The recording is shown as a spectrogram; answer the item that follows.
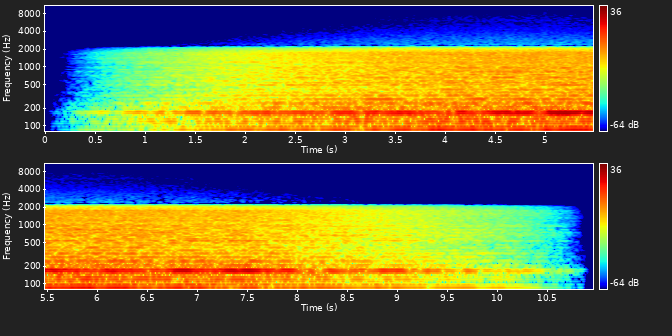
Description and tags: Pad sound with a slightly guitar-like tone.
